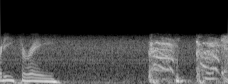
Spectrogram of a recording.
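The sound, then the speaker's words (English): A few loud, harsh, voiced coughs in a radio health segment about chronic cough, separated by a short pause. “We cough for lots of reasons.”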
